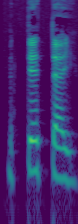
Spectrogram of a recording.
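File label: "mette" ergative plural, Archi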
